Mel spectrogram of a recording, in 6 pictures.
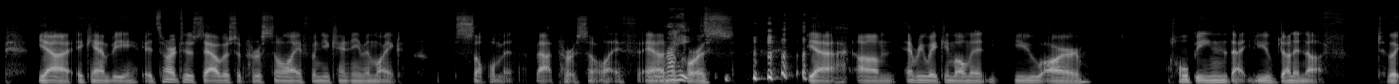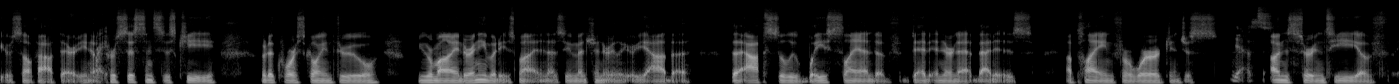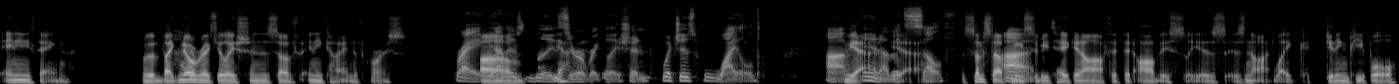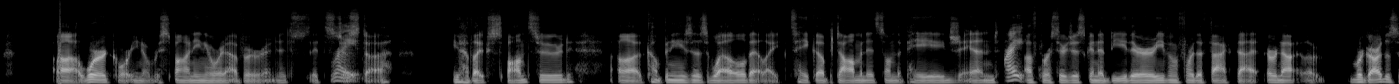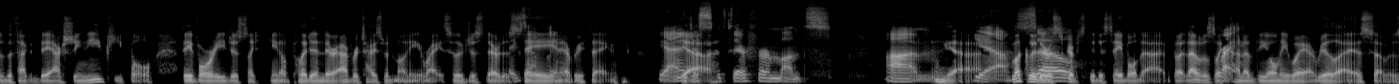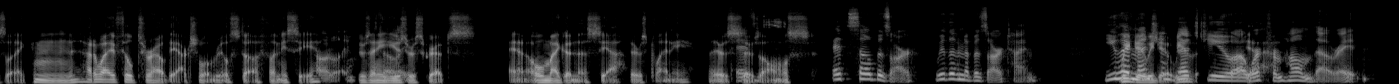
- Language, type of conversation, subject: English, unstructured, What strategies help you maintain a healthy balance between your job and your personal life?
- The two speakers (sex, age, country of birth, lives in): female, 35-39, United States, United States; male, 35-39, United States, United States
- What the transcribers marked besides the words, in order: laughing while speaking: "Right"; laugh; alarm; stressed: "wild"; other background noise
